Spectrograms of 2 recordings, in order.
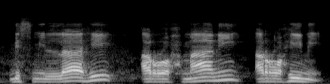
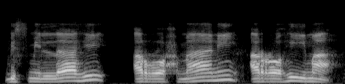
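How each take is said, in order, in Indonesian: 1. Kata terakhir berakhir dengan vokal i. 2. Kata terakhir berakhir dengan vokal a. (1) "wajah yang pertama sesuai dengan qiraah" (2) "bisa dibaca nasab"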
